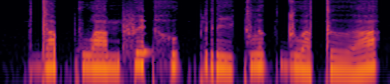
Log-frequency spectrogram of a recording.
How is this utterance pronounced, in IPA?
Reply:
d a˦˥ p̚ k w a˧ m f e˥˩ ʔ h u˦˥ k̚ p r iː˨˩ k l ɯ˦˥ k̚ d u˨˩ a̯ t ɯ˩˦ a̯

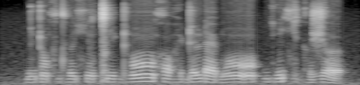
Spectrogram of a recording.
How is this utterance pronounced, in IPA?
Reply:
ɖ ə̃ ʈ ɔ̃ x dʱ ɵ ç ɔ̃ ǀ iː ɖʱ ɔ̃ː x ɔ ɦ ɘ ɖ ɘ l ɽ æ b ɔ̃ː | ɡʱ ĩ ç æ ɡʱ ʌ ʒ ʌ

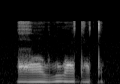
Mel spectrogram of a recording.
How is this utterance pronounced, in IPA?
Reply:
ʕ aː u̯ l uː dˤ ə tˤ

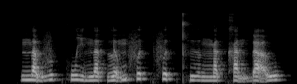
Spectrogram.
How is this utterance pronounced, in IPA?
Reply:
n a̰˧˨ w v ə˦˥ p̚ h w i˧˩ n a˨˩ t̚ l ə̰˧˥ m f ə˦˥ t̚ f ə˦˥ t̚ t̪ʰ ɨ˨˩ ə̯ ŋ a˨˩ t̚ x a̰˧˨ n ɗ a̰˧˥ w

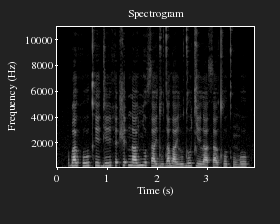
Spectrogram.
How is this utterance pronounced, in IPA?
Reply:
b a˦˨ ʊ̯ h o˦ ʊ̯ kʰ e˦˨ ɪ̯ ɡ e˦ ɪ̯ h ɛ˦ ʔ ʃ ɛ˦ ʔ n a˦ ʊ̯ ɲ o˦˨ θ a˨ ɪ̯ d u˨ d ä˦˨ w a˨ ɪ̯ l u˦ d o˦ ʊ̯ t͡ɕ e˨ ɪ̯ l ä˨ θ a˨ ʊ̯ tʰ o˦˨ ʊ̯ kʰ ũ˨ m o˦˨

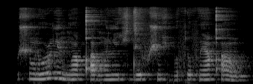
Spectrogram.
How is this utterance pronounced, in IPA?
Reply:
ʃ ũ ɾ u ɭ lʲ ə̃ ɡ ũ qʼ ʊ ɡ ũ lʲ ẽ ç d e f ʃ ʊ ç b ə f ɾ ʊ f ẽ qʼ ũ

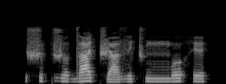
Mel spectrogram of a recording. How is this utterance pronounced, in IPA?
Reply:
ʃ ʊ k ʒ o d a t͡ʃ a z ɪ t͡ʃ mː o h ɪ

